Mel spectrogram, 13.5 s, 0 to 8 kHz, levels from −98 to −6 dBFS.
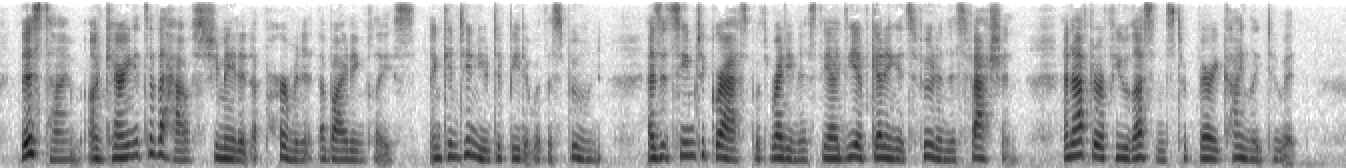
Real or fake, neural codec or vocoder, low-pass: real; none; 7.2 kHz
